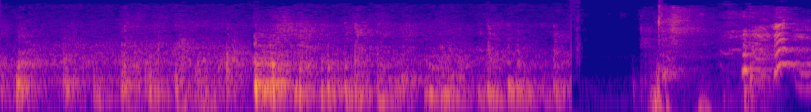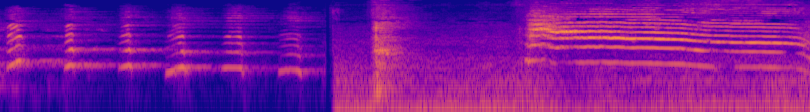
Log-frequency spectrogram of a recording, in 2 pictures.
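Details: Domestic cat meowing indoors: a noisy stretch of clatter and voices, then a quick run of short repeated meows, followed by one longer, drawn-out wavering meow over steady background hiss.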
